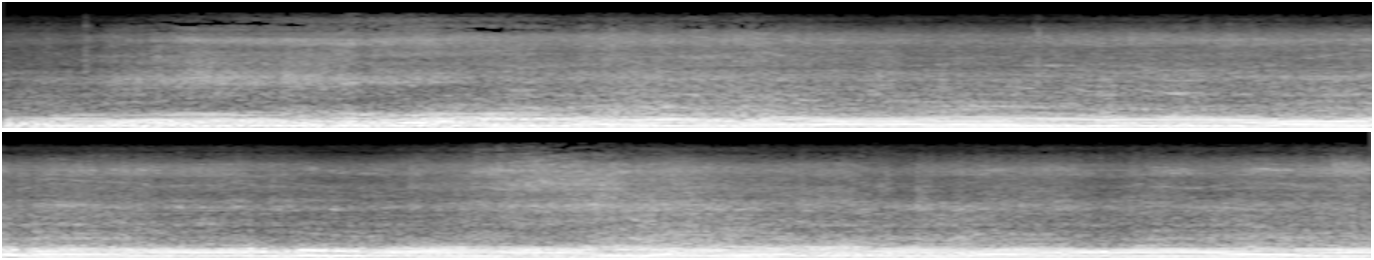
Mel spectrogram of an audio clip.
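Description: A quad bike engine revs up and down, riding over bumpy dirt tracks.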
